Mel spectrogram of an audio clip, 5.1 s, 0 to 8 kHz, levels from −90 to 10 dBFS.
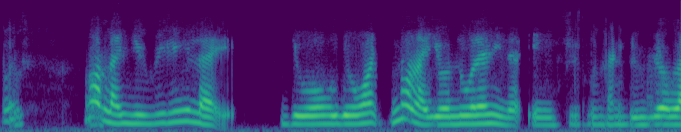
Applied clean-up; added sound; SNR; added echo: neural diffusion model UNIVERSE++.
